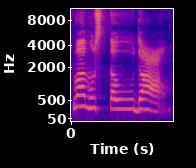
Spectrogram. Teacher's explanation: اب یہاں پر آئین کو ساکن کرنا ہے، تو آئین کی آواز کو جھٹکا نہیں دینا۔ اب بہت سے لوگ اس کو پڑھیں گے ومستودع، یہ غلط ہے، دا نہیں کرنا، ومستودع، دا آئین گلے سے ادا ہوگی لیکن سمودھ طریقے سے، جھٹکے کے ساتھ میں۔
